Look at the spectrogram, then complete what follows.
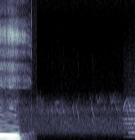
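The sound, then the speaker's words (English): A voice imitates an owl hooting with one short, loud, tonal hoo at the start, then near silence. “Hoot like an owl. Hoo! Hoo!”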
